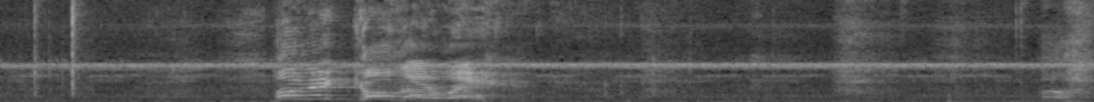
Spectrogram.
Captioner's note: panting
